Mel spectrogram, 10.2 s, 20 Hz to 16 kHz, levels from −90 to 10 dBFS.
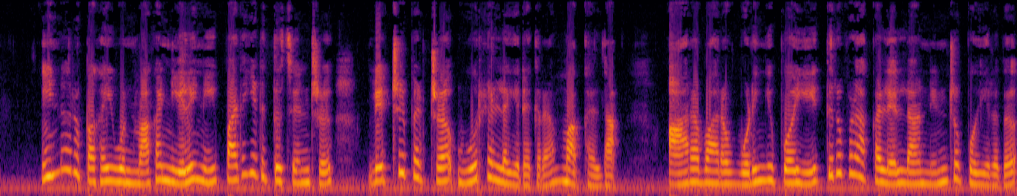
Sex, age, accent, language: female, 20-39, native, Tamil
